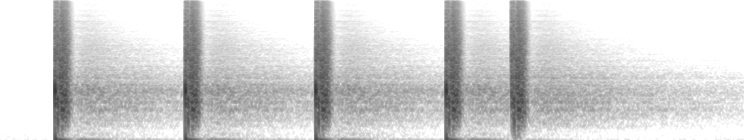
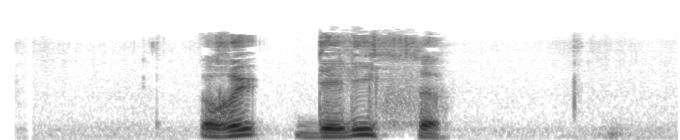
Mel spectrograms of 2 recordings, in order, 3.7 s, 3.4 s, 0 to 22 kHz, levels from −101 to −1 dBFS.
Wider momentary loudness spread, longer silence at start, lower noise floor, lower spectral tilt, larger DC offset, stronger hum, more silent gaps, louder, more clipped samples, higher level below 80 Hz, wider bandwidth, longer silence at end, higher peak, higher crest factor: second, 3 LU vs 7 LU; second, 0.25 s vs 1 s; about the same, -72 dBFS vs -75 dBFS; second, 0 dB/octave vs -6 dB/octave; neither; neither; neither; second, -30 LUFS vs -24 LUFS; neither; first, -54 dBFS vs -66 dBFS; first, over 20 kHz vs 8.6 kHz; about the same, 1.1 s vs 1.2 s; first, -4 dBFS vs -8 dBFS; first, 28 dB vs 20 dB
